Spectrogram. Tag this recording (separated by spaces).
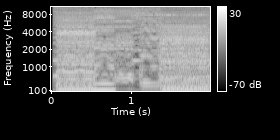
factory industrial machine machinery mechanical noise robot robotic weird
